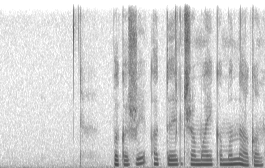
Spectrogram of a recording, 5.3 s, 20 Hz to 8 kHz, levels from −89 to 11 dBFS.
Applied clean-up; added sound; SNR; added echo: none; none; none; none.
